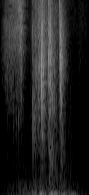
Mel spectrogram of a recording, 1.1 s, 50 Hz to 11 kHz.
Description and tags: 1 Pasar Pagina
book, move, page, paper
